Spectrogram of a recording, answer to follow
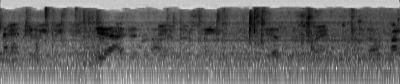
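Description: Indistinct voices over the steady hum of the space station's cabin ventilation and equipment.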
